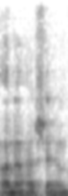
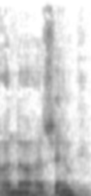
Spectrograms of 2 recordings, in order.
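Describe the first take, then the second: First: The stress in Ana is on the first syllable. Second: The stress in Ana is on the last syllable. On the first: The speaker calls it wrong. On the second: The speaker calls it right. "it's Milra"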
